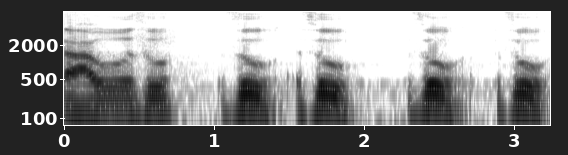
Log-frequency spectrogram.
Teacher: وينتبه لمخرج الذال طرف اللسان مع أطراف الثنايا العليا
